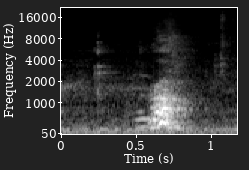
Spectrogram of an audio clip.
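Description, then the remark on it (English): An upset puppy lets out one short, whiny bark, moderately loud, with a faint background hiss before and after and no talking. “Oh, I'm sorry, puppy. Did I upset you?”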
